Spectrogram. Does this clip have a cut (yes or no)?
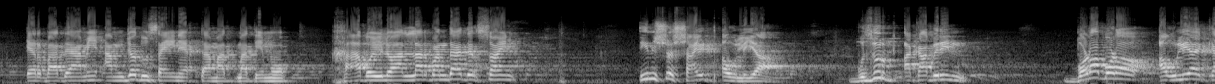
no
